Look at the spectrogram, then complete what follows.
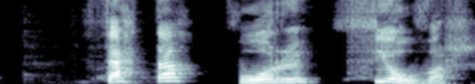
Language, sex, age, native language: Icelandic, male, 7, Icelandic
